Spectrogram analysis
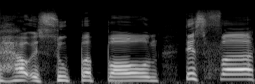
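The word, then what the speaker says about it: phở: we're going to make foe a classic French Vietnamese dish which actually FAA it should be called fur correct it pronounced fur like how is Jamie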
